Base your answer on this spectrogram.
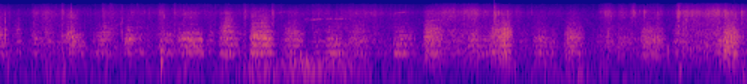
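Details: Golden Retriever panting on an evening walk through spring countryside by rice paddies full of white flowers. Quick, breathy, rhythmic puffs, about three per second, with a faint thin whistle-like tone partway through.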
